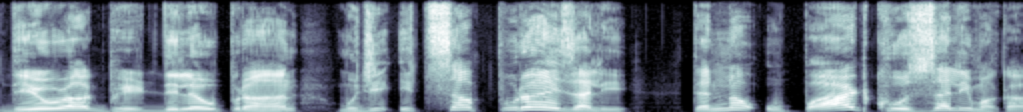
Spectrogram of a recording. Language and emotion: Goan Konkani, happy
